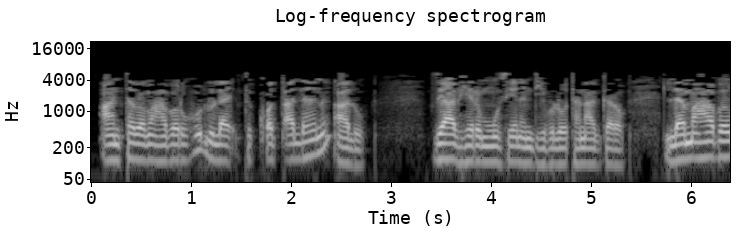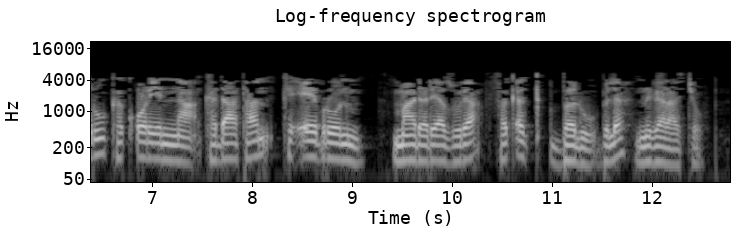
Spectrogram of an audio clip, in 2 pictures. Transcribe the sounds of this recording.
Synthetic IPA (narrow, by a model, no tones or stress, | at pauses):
ʔant̪ʰəβəmahβəɾuɦulːulajt̪ʰɨkʼːot̪ʼːalːəhɨnalṵ | ɪɡzjaβhe̞ɾɨmmuse̞nɨnd̪ihbɨlo̞t̪ʰənaɡːəɾəwləmahbəɾukʰəkʼo̞ɾe̞nːa̰kʰəd̪at̪ʰankʰəʔebɾo̞nɨm | mad̪əɾjazuɾja̰fəkʼəkʼbəlṵbɨləhnɨɡəɾat͡ʃːɛ̰w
